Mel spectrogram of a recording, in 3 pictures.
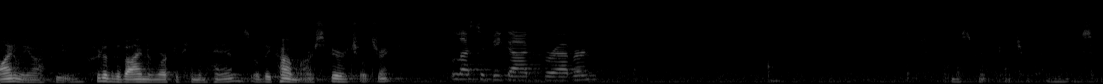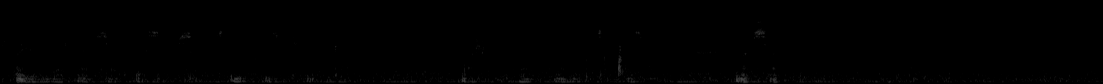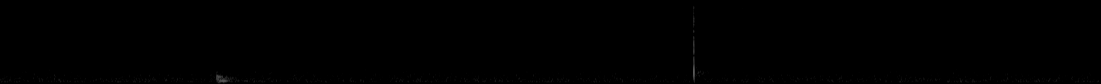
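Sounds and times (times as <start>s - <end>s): man whispering a prayer: 9.1s - 14.7s, 15.5s - 17.6s, 18.2s - 19.0s.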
